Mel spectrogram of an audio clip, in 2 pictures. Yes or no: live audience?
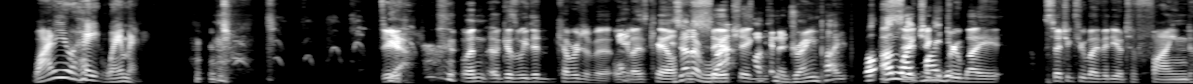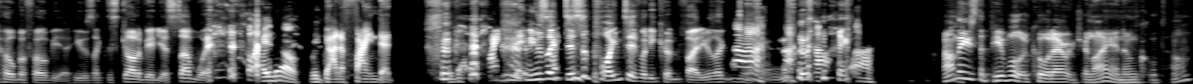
no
